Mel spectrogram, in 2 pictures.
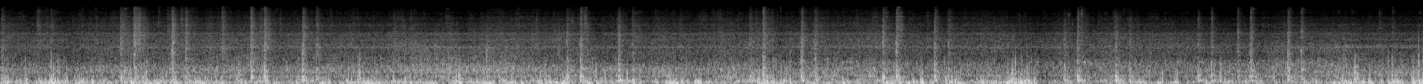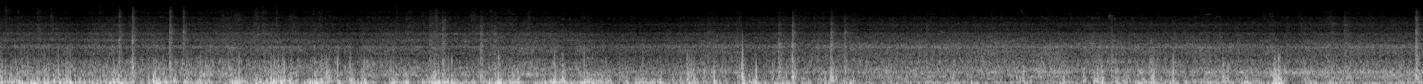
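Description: A metre-gauge Harz narrow-gauge steam train running along the track, heard from aboard a coach. There is a steady heavy rumble of the wheels on the rails, with a rapid irregular clickety-clack of the wheels over the rail joints.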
